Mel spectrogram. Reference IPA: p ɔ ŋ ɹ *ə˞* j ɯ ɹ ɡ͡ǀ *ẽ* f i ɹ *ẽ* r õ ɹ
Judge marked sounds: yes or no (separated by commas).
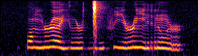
no, no, no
